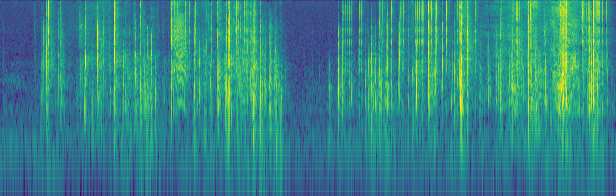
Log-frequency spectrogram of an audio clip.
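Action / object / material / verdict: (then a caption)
scrape / plastic bag of wrapped candy / plastic / none. Fingertips of both hands press and rub the surface of a large printed plastic bag of candy corn, full of small wrapped packs, lying flat on a glittery table. Dense, crisp, bright crinkling comes in rapid bursts with almost no low end, stops briefly near the middle, then resumes in a steady run of sharp crackles.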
